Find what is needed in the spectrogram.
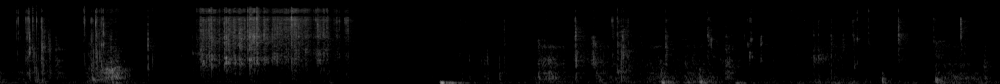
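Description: A crunchy snack stick being chewed close to the microphone, in irregular crunches, with crinkling of a plastic sweet wrapper being opened.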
